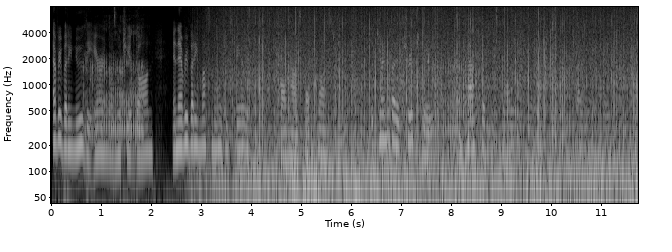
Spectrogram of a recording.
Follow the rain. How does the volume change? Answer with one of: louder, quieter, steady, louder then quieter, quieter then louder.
steady.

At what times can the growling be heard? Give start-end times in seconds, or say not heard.
0.6-1.9, 7.5-8.4.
